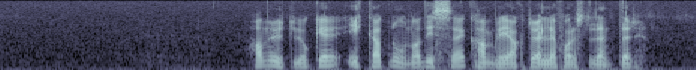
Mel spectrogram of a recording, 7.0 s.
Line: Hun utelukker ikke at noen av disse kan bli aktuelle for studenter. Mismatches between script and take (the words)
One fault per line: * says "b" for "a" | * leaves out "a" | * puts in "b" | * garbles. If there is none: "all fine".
* says "Han" for "Hun"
